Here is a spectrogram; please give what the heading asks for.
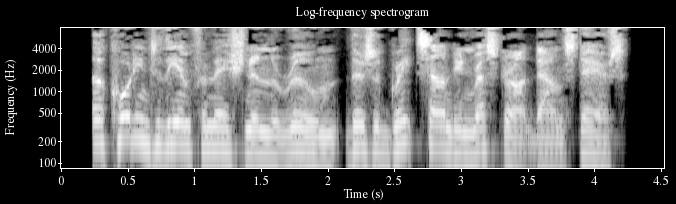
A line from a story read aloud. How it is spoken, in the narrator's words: She quickly changes the subject with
